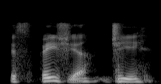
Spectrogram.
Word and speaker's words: dysphagia: So dysphagia refers to, uh, sorry, dysphagia, G, refers to uh, not being able to swallow.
